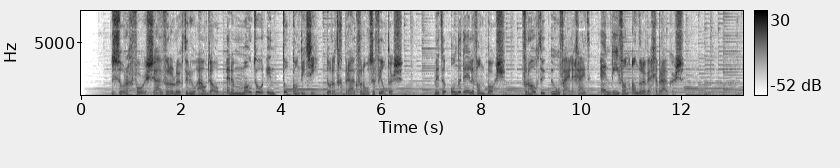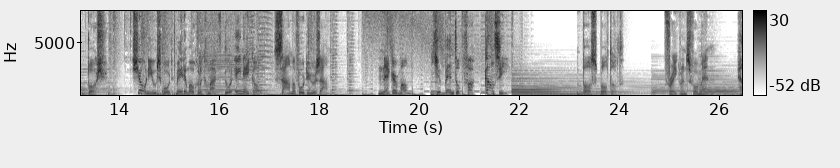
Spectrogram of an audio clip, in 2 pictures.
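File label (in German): Dutch, Fremdtake Mix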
